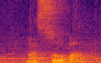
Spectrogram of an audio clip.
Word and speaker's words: Masoba: This is Masoba. Soba. Is it pronounced right?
